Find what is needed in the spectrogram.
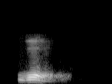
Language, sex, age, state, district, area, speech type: Maithili, male, 30-45, Bihar, Begusarai, urban, conversation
